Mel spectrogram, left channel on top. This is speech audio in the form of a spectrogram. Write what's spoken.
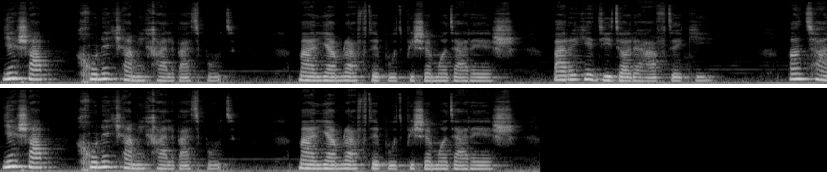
یه شب خونه کمی خلوت بود. مریم رفته بود پیش مادرش برای دیدار هفتگی. من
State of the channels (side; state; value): right; drops out; at 5.4 s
